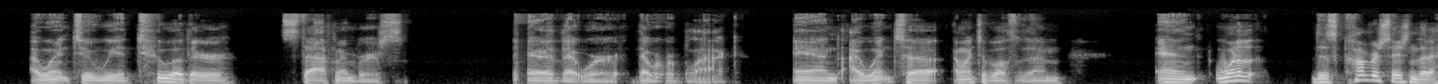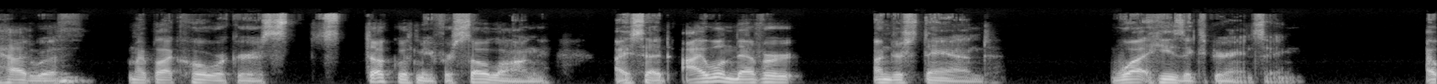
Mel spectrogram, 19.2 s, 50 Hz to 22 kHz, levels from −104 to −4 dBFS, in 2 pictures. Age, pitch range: 30-49, 85-125 Hz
